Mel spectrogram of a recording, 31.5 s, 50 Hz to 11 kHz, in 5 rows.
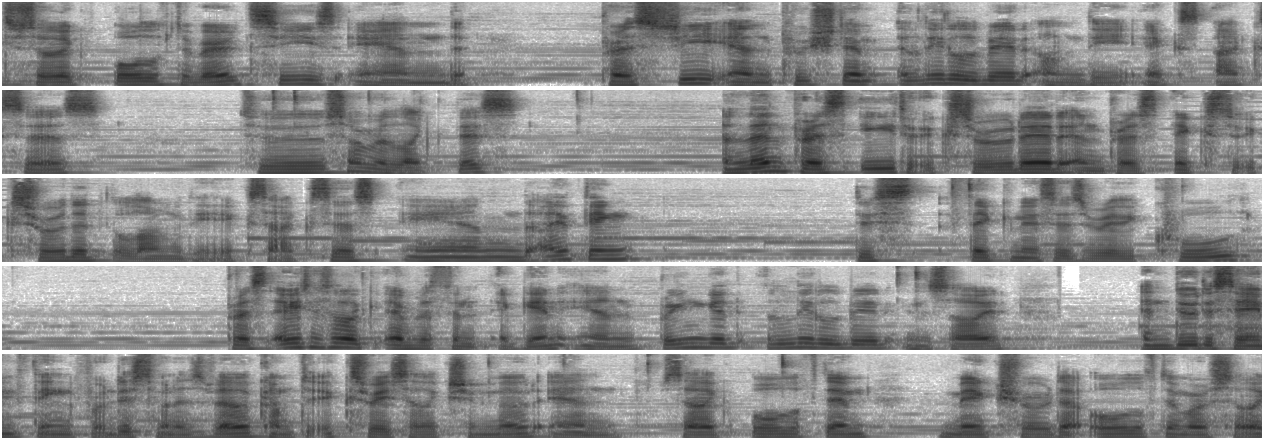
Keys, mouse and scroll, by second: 5.0 x, 7.6 click, 8.1-9.2 middle drag, 10.6 e, 17.3 click, 20.0 a, 21.5 g, 21.7 x, 23.3 click, 23.8 Tab, 24.5 middle click, 25.2 Tab, 26.6 alt+z, 27.6 middle click, 28.4 click.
